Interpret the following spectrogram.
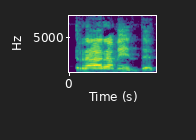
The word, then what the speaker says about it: raramente: Raramente. This is the nightmare of the people who cannot pronounce the R.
